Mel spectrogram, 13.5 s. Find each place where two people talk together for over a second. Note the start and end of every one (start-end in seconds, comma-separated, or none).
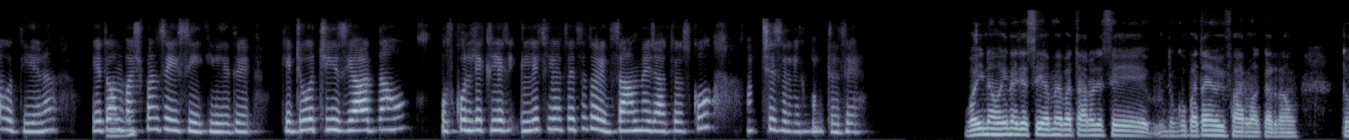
none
